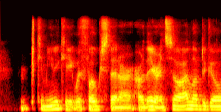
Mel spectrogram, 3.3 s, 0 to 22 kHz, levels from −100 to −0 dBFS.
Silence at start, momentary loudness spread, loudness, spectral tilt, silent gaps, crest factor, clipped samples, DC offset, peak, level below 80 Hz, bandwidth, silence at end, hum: 0.3 s; 7 LU; -21 LUFS; -5.5 dB/octave; none; 14 dB; under 0.1%; under 0.1%; -6 dBFS; -62 dBFS; 12 kHz; 0 s; none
